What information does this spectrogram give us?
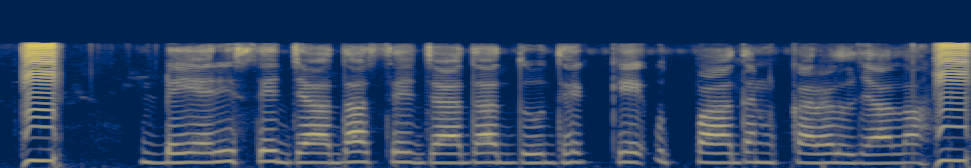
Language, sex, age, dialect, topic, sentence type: Bhojpuri, female, 18-24, Western, agriculture, statement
